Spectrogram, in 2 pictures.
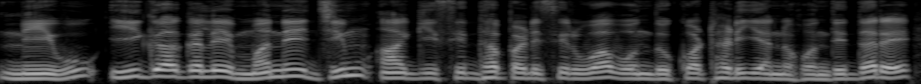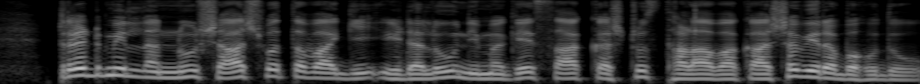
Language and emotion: Kannada, neutral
